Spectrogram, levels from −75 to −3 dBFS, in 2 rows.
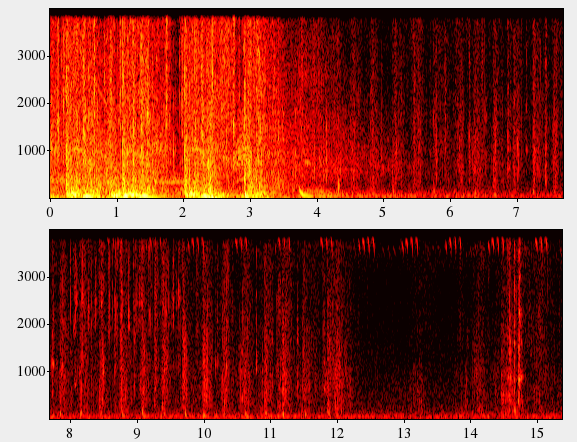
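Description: No technical faults are audible.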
